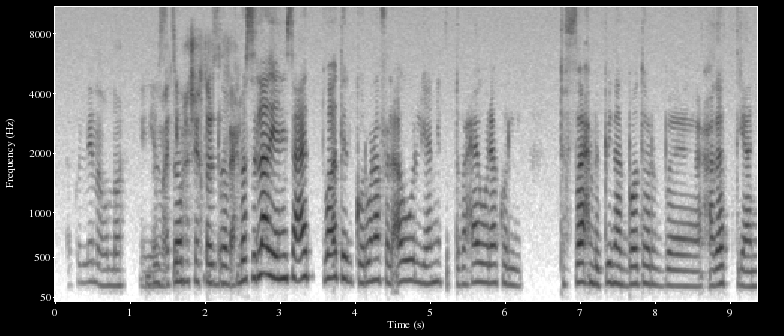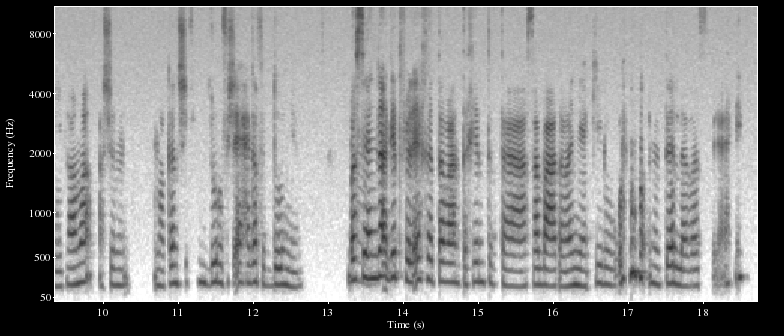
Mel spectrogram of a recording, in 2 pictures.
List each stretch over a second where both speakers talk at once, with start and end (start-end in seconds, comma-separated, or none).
1.2-2.5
